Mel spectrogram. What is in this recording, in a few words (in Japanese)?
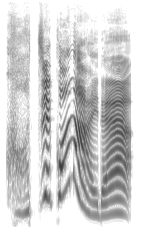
"こっちこないで！", 相づち・反応系【ネガティブ】; ASMR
